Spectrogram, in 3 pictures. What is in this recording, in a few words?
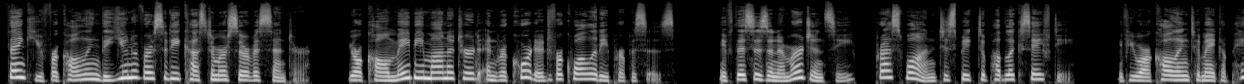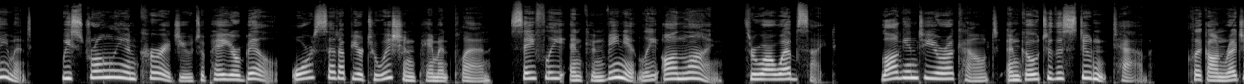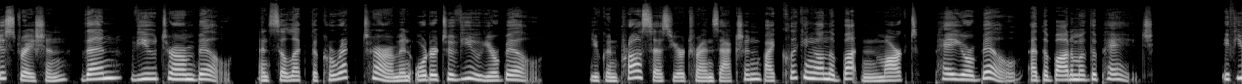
us english ivr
